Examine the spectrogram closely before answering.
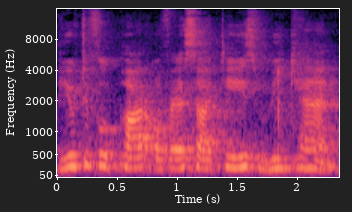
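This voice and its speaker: This woman has a fairly high voice and a non-native accent. Her recording carries audible room echo and noticeable background noise. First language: not English. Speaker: energy healer and meditation facilitator. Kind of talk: live stream talk. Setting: live video stream. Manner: halting, many fillers and restarts.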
